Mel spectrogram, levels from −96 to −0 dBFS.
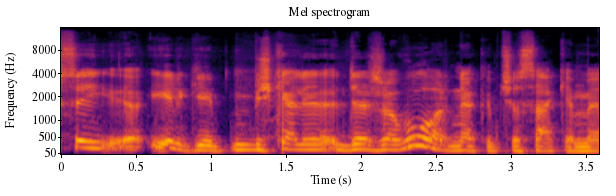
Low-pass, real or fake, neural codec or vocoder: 14.4 kHz; real; none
